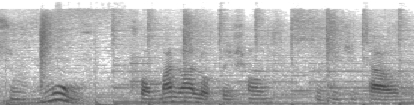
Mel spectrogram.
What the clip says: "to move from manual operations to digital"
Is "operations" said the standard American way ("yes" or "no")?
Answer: no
